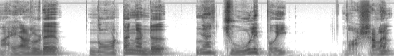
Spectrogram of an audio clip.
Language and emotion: Malayalam, disgusted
